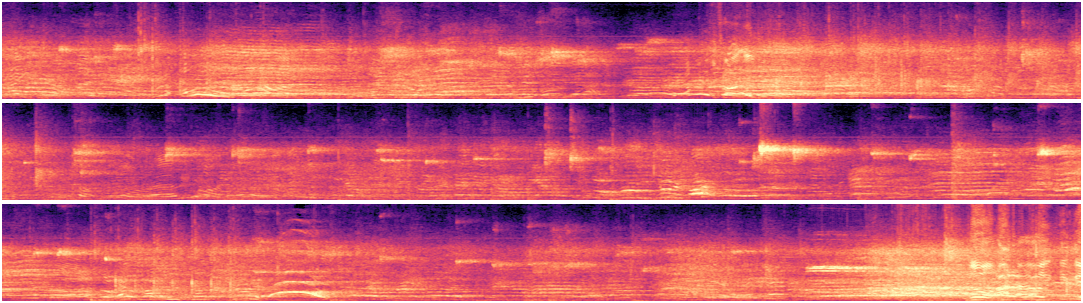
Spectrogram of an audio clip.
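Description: Basketball dribbled and bounced on a gymnasium's hardwood court in repeated sharp thuds, over continuous chatter and calls from players and spectators.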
